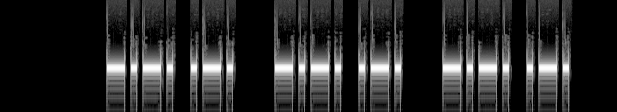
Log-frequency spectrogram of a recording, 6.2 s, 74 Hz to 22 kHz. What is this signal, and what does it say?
Morse code, heard as a keyed tone, about 20 wpm, 700 Hz. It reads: CR CR CR
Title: Multi-letter Phonemes Repeated 3x 20wpm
